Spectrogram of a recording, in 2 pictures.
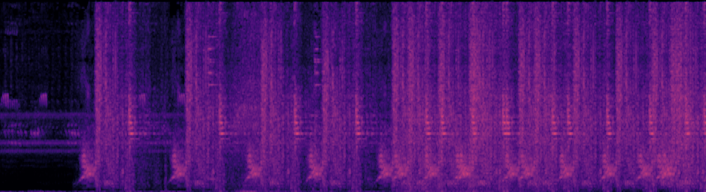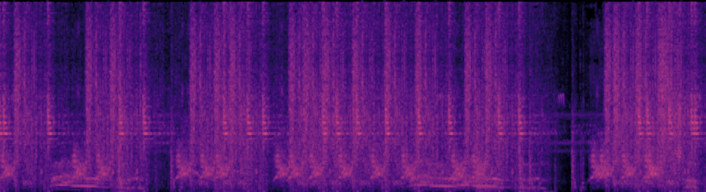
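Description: Swords and blows clash rapidly in a busy battle.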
